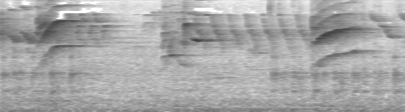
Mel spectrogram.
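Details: Red siskin (Spinus cucullatus) song for training: three bursts of high twittering with buzzy, sweeping whistles roughly every one and a half seconds, the last phrase loudest.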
